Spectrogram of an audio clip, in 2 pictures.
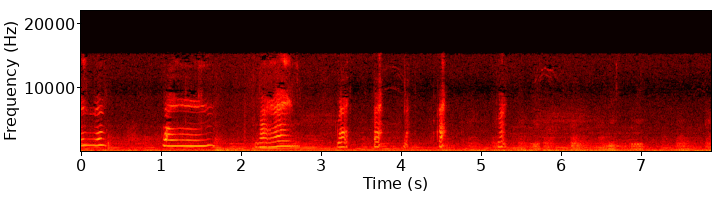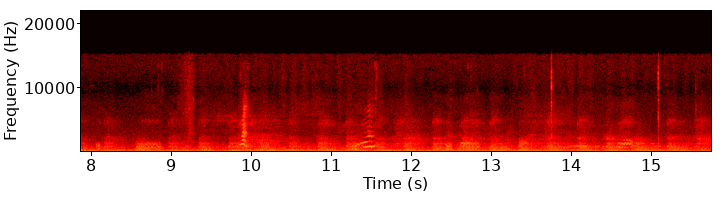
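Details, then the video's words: Kiwi, a pet cat, making a lot of funny noises: several tonal, sliding meows with bright harmonics in the first three seconds, then scattered short clicks, taps and rustling over a steady low background hum. "Kiwi makes a lot of funny noises"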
